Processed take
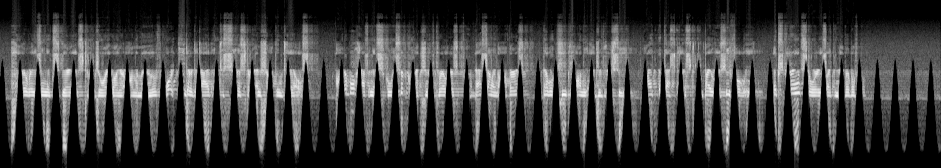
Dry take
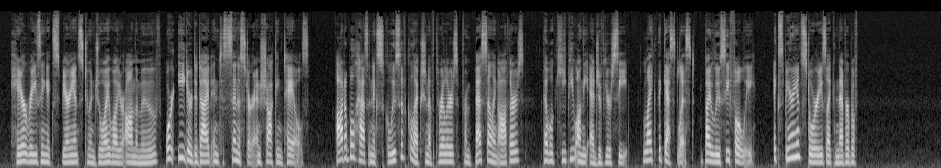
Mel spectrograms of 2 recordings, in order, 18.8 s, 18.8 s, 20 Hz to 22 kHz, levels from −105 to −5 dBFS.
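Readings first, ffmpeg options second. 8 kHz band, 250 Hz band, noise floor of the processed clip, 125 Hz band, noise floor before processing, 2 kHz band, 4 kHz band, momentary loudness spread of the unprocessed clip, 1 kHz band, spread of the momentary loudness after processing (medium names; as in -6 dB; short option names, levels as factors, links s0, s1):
+10.0 dB, under -40 dB, -56 dBFS, under -40 dB, -71 dBFS, +15.5 dB, +19.5 dB, 8 LU, -6.0 dB, 7 LU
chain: -filter_complex "[0:a]afftfilt=real='real(if(lt(b,920),b+92*(1-2*mod(floor(b/92),2)),b),0)':imag='imag(if(lt(b,920),b+92*(1-2*mod(floor(b/92),2)),b),0)':win_size=2048:overlap=0.75,highpass=f=200:w=0.5412,highpass=f=200:w=1.3066,equalizer=f=270:t=q:w=4:g=-10,equalizer=f=480:t=q:w=4:g=10,equalizer=f=3500:t=q:w=4:g=5,lowpass=f=7900:w=0.5412,lowpass=f=7900:w=1.3066,acrossover=split=650|930[s0][s1][s2];[s1]aeval=exprs='sgn(val(0))*max(abs(val(0))-0.00211,0)':c=same[s3];[s0][s3][s2]amix=inputs=3:normalize=0,aecho=1:1:5.6:0.84,asplit=2[s4][s5];[s5]aecho=0:1:106|212:0.0794|0.0278[s6];[s4][s6]amix=inputs=2:normalize=0,crystalizer=i=5:c=0,acompressor=threshold=0.0631:ratio=6,acrossover=split=320 4900:gain=0.178 1 0.112[s7][s8][s9];[s7][s8][s9]amix=inputs=3:normalize=0,alimiter=level_in=8.91:limit=0.891:release=50:level=0:latency=1,afftfilt=real='re*gte(b*sr/1024,450*pow(5300/450,0.5+0.5*sin(2*PI*2.8*pts/sr)))':imag='im*gte(b*sr/1024,450*pow(5300/450,0.5+0.5*sin(2*PI*2.8*pts/sr)))':win_size=1024:overlap=0.75,volume=0.794"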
